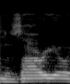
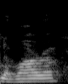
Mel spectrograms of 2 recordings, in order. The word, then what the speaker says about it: Nazario: I've been pronouncing his name incorrectly. It's Nazario, as you stated. I said Navarro, but it's Lieutenant Nazario.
